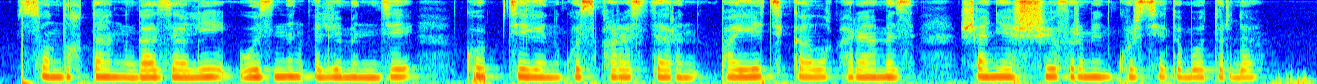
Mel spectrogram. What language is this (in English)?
Kazakh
